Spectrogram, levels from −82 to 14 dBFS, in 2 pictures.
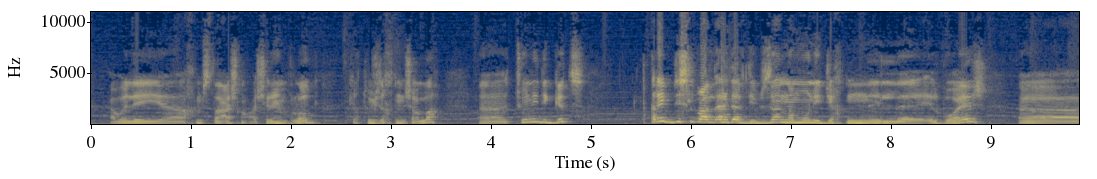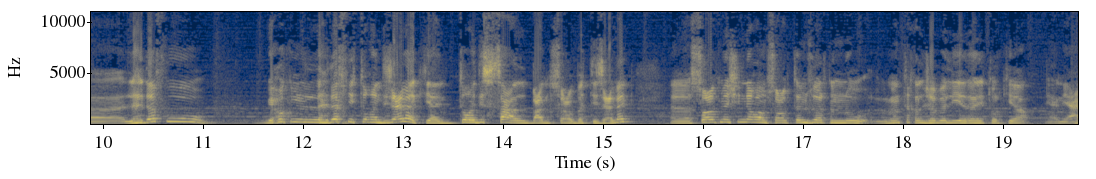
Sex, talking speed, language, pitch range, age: male, 155 wpm, Arabic, 165-220 Hz, 20-39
